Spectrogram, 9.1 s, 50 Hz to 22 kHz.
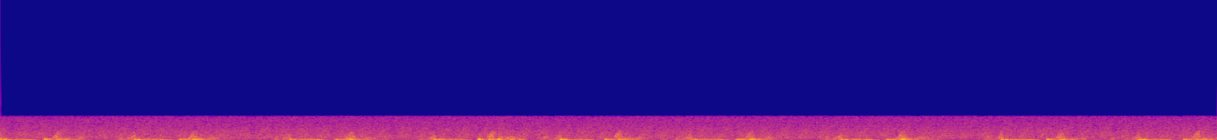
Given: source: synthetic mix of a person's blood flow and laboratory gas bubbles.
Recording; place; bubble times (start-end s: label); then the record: Doppler ultrasound of blood flow; precordium
3.64-3.96 s: bubbles
From the record:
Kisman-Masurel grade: 113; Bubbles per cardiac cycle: 1 to 2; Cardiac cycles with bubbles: 1 to 10%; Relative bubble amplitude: loud (0.450 to 0.775); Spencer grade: 1 (occasional bubble signal discernible with the cardiac motion signal, with majority of cardiac periods free of bubbles); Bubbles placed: only in the low amplitude regions of the cardiac cycle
